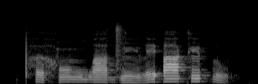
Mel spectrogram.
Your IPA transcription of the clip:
pʰ ə˨˩ h ɔ̃˧ ŋ m w a˧ d͡z ẽ˨˩ l e˦ ʔ a˦ k ẽ˦ p̚ l u˨ t̚

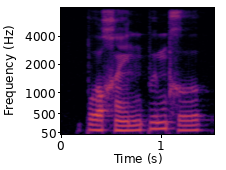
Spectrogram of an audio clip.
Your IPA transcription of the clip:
p o χ ẽ n p ʉ m x ʊ

